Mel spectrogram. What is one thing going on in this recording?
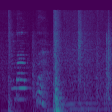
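A bag thumps down onto a counter.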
